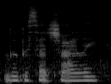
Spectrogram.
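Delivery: ordinary delivery, nothing marked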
